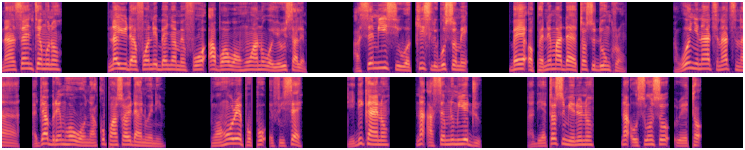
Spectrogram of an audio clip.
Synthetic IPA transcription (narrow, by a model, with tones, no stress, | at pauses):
nã˨n˨sɛ˦n̩˦tʰæ̃˦m˦nʊ̃˦ | nã˦ju˦da˨fʊ˦ɔ˦nɪ̃˦bɛ˦ɲã˨mɪ̃˨nfʊ˦ɔ˦ʔa˦bʊ˨a˦wɔ̃˨ŋ˨ɦʊ̃˦a˦nʊ̃˦wɔ˨je˨ɾu˦sa˨lɛ̰̃˨m | a̰˨sɛ̃˦m˦i˦si˨e˨wɔ˨kʰi˦sli˨bʊ˦sʊ˦mɪ̃˦ | bɛ˦jɛ˦ʔɔ˨pʰɛ˨nɪ̃˦mã˦da˦ɛ˨tʰɔ˦sʊ˦dʊ̃˦ŋ˦kʰɾɔ̰̃˨ | nã̰˨wɔ˦ɲĩ˨nãː˦a˦tʰɪ˨nã˨˦tʰɪ˨nãː˨ | æ̰˨d͡ʑᶣa˦bɾẽ˦mɦɔ˦wɔ˨o˨ɲã˨ŋko˦pʰɔ̃˦na˦sɔ˦ɪ˦dã˨nʊ̃˨æ˨nĩ˦m | nɪ̃˨wɔ̃˨nɦʊ̃˦ɾɪː˦˨pʊ˨pʊ˦ʔæ˨fi˨ɾi˨sɛ˦ | d̥ɪ̰˨ɛ˨di˦kʰã˦nʊ̃˦ | nã˨ʔa˨sɛ̃˦mnʊ̃˦m̃˦jɛ˦dɾṵ˨ | nã̰˨dɪ˨ɛ˨tʰɔ˦sʊ˦mĩ˨ɛ̃˨nʊ̃˦nʊ̃˦ | nã̰˨ʔɔ˨su˦n̩˦sʊ˦ɾe˨tʰɔ˦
